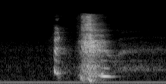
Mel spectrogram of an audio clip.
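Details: Allergy attack: a single forceful sneeze, a sharp inward gasp then a loud hissing burst trailing off over a low background hum.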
